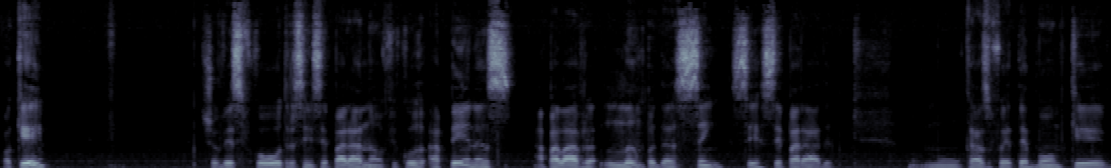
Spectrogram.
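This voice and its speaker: A male primary school teacher with a Brazilian Federal District accent, giving a remote class and patiently checking in with his students after each point. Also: mid-range voice. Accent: Brazilian Portuguese, Federal District. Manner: patient, stresses words syllable by syllable, frequent "tá?" checks.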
